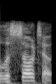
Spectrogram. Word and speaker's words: Lesotho: And Oh, Lesotho. That's how you pronounce it.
